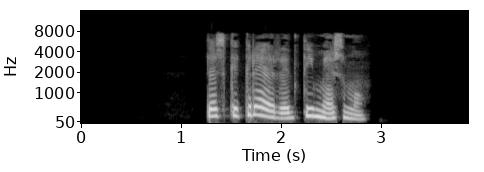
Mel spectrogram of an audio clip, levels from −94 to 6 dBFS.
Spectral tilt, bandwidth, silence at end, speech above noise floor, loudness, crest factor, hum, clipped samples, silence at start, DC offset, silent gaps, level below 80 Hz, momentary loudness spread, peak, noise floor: -6.5 dB/octave; 7.8 kHz; 1.05 s; over 79 dB; -12 LUFS; 14 dB; none; under 0.1%; 1.25 s; under 0.1%; none; -58 dBFS; 9 LU; 0 dBFS; under -90 dBFS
